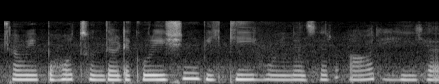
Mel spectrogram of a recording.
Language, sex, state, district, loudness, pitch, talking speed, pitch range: Hindi, female, Punjab, Fazilka, -16 LUFS, 220 Hz, 150 wpm, 215-225 Hz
